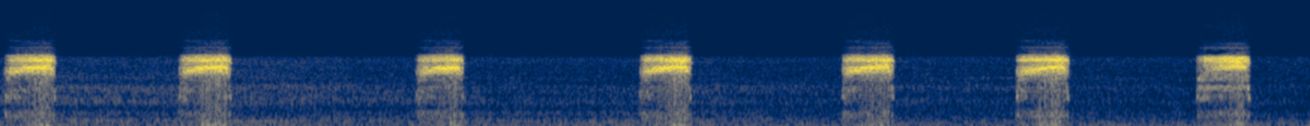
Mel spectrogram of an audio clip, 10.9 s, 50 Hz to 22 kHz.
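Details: Owl out on a porch at 1:53 AM on May 5, 2013, giving seven harsh, hissing screeches, each under half a second, repeated roughly every one and a half to two seconds against a quiet night background.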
